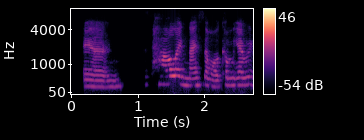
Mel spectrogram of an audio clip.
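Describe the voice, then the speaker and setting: Here is a woman with a Burmese accent. Her pitch is fairly high. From Myanmar (Kachin community). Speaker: international student, future teacher. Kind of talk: casual interview chat.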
